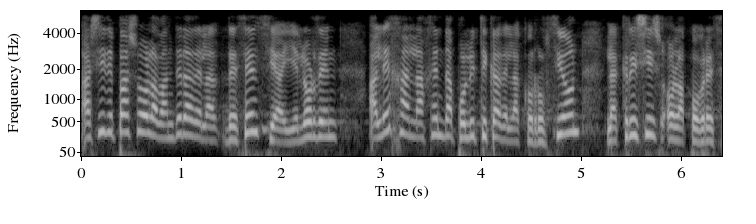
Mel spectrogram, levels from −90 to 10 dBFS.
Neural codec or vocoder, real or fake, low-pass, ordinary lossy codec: autoencoder, 48 kHz, 128 numbers a frame, DAC-VAE, trained on Japanese speech; fake; 5.4 kHz; none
